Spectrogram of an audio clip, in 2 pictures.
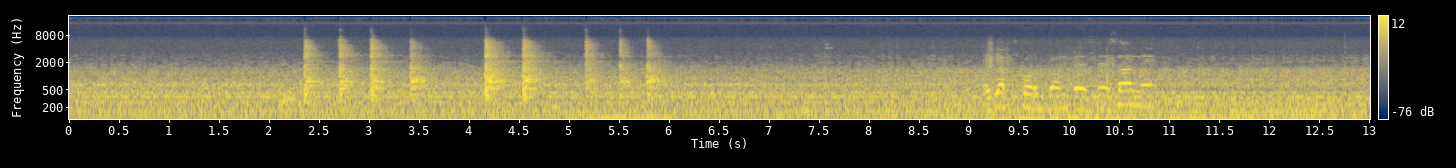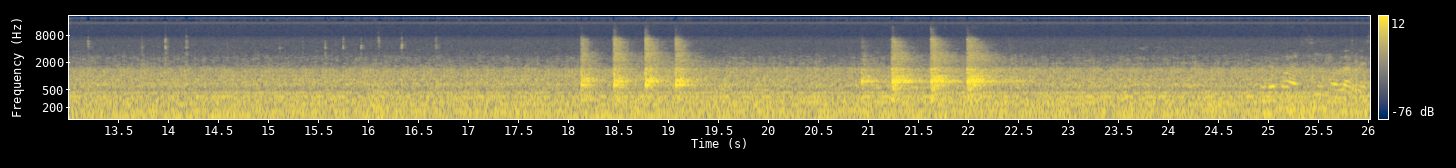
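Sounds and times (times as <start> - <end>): low rumble: 0.0 - 26.0
sharp ringing knocks: 2.3 - 6.3, 18.1 - 19.5, 20.9 - 22.8.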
